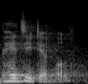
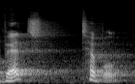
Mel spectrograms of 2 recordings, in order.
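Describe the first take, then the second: First: A vowel follows 'vej', giving ve-ji-te-bol. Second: No vowel follows 'vej', giving vej-tabl. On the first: The speaker calls it wrong. "আমরা বলি ভেজিটেবল। ভেজিটেবল উচ্চারণটা আমরা কখনোই করব না" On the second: The speaker calls it right. "তাহলে আমরা বলবো ভেজ ঠ্যাবল"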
